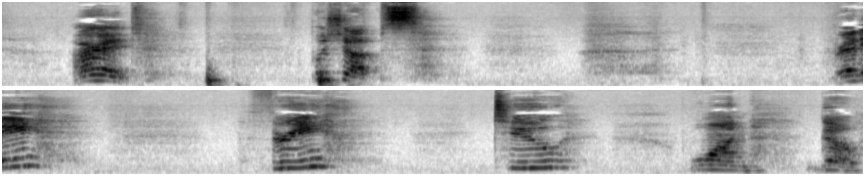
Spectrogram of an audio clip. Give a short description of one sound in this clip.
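A woman speaks close by in short, breathless bursts.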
